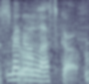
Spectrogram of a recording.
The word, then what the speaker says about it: Manon Lescaut: Manon Lescaut.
